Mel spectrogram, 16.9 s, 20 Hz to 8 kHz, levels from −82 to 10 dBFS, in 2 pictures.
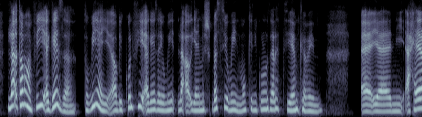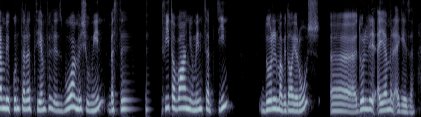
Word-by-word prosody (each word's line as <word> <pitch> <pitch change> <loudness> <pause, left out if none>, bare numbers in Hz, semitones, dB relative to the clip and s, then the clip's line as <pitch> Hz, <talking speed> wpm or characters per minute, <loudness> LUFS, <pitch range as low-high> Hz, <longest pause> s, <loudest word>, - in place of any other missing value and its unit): لأ 300 +4 +6
طبعًا 325 -4 +5
في 285 +1 +3
إجازة، 210 - +2
طبيعي. 205 - +1
آه، - - +2
بيكون 210 +7 -1
فيه 280 -7 +1
إجازة 210 +1 +1
يومين 200 +2 -1
لأ، 220 0 0
يعني 195 -1 0
مش 200 -1 -2
بس 240 +2 -1
يومين، 205 -7 0
ممكن 205 +3 -4
يكونوا 220 +4 -1
3 220 0 -3
أيام 200 +3 +2
كمان. 180 -4 -3 0.8
آآ، 170 0 +4
يعني 175 +1 0
أحيانًا 235 +7 +5
بيكون 240 0 +1
3 235 -1 -2
أيام 210 +2 +1
في 260 - -7
الأسبوع 220 +5 0
مش 235 -2 0
يومين، 195 - -3
بس 205 0 -5 0.9
فيه 260 +1 -2
طبعًا 255 0 +3
يومين 220 +2 0
ثابتين 235 - -4 0.5
دُول 220 +5 +1
ما 210 - +2
بيتغيّروش 195 - -3 0.2
آآ، 175 -3 -4
دُول 225 +6 -1
أيام 210 +1 -1
الإجازة. 160 -6 -7
210 Hz, 150 wpm, -19 LUFS, 185-245 Hz, 0.9 s, لأ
